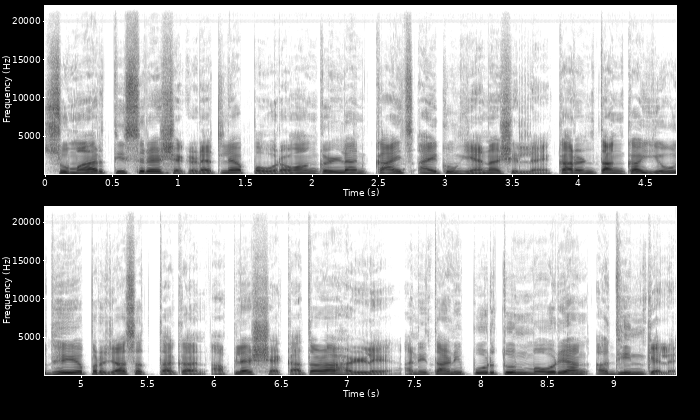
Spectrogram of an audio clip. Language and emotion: Goan Konkani, neutral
